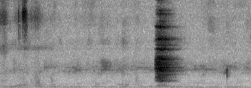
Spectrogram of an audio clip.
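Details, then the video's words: Cat sneezing indoors: one short, sharp, breathy burst about three seconds in, preceded by faint sniffs and followed by a small click in a quiet room. "Sneezing Cat"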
